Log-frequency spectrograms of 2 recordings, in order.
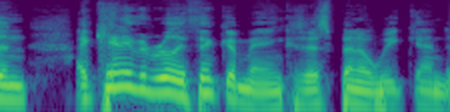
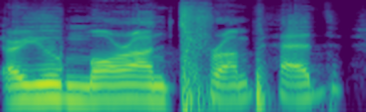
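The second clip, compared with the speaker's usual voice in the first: slow, higher, louder mock French taunt; French bartender; 4 semitones higher, 5 dB louder than usual. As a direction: tease him like a French barmaid. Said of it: "She's like".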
